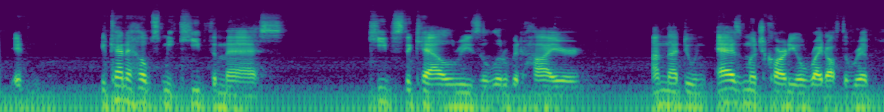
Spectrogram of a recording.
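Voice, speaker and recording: A young man, a bodybuilding vlogger, talking casually to camera in a rambling way, full of fillers and restarts. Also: lowish voice. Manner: rambling, fillers, self-described stuttering. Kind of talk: casual outro talk to camera. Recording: clear outdoor street noise behind.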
